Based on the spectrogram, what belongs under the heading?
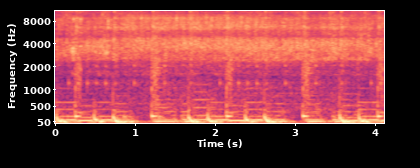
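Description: Sausages and friarielli sizzling steadily in an aluminium frying pan as they are turned with kitchen tongs, over background music with a regular beat.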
